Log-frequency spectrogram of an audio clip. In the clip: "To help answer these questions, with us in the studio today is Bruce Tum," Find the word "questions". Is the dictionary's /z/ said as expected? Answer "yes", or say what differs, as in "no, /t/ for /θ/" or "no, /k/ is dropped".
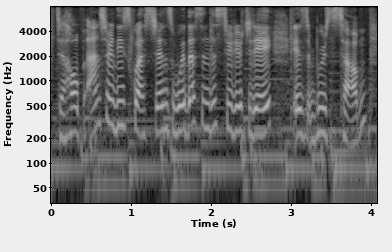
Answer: yes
